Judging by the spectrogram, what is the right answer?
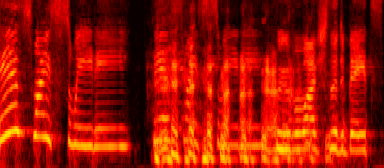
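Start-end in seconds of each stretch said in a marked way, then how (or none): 0.0-1.3 imitated voice, much higher pitch. Speaker recalling what their mother used to call Ron Paul, imitating their mother. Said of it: "My mother used to call him".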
